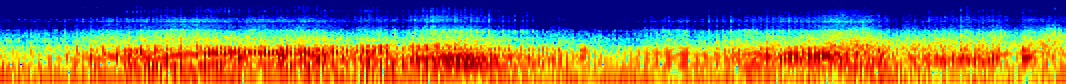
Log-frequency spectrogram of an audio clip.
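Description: Dirt bike engine revving as the bike pulls away and rides along a dirt track, its pitch rising and falling with the throttle, loudest about three and a half seconds in. Heard from a helmet-mounted camera.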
